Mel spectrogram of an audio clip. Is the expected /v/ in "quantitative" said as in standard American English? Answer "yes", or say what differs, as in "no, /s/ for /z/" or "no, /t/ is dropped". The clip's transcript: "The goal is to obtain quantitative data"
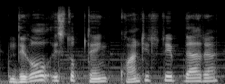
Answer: no, /p/ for /v/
